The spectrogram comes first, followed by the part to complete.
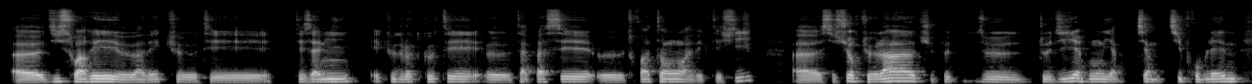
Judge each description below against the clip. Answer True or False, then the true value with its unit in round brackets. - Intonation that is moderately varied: True (3.1 semitones)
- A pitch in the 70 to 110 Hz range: False (120 Hz)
